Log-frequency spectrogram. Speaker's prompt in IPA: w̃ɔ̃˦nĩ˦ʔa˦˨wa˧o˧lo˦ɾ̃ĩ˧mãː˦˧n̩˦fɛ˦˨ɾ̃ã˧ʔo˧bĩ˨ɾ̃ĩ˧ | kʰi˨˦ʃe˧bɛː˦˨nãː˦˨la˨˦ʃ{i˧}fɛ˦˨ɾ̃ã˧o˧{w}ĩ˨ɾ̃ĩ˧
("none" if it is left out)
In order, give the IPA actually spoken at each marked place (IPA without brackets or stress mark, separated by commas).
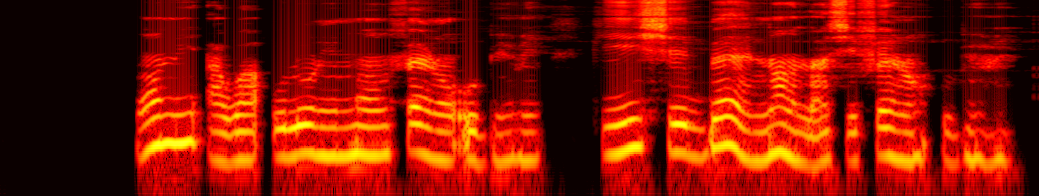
e˧, b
